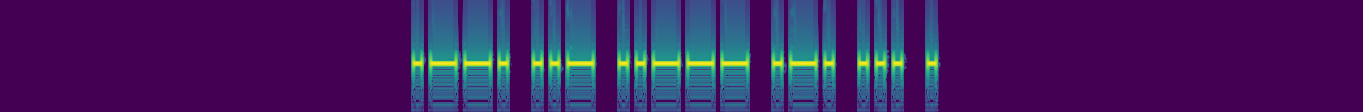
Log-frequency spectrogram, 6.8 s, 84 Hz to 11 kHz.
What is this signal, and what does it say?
Morse code, heard as a keyed tone, about 27 wpm, 700 Hz. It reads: PU2RSE
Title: DXCC-100 Call Signs - 6 Characters - 28wpm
